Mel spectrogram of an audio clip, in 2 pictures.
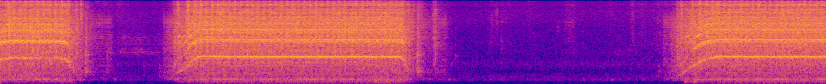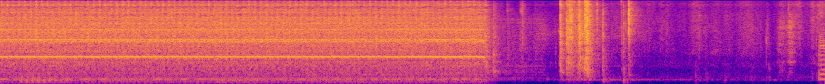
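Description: A sewing machine stitching a quilt block seam, running in two steady whirring bursts with a pause between, close and loud, followed by a few brief handling clatters.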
